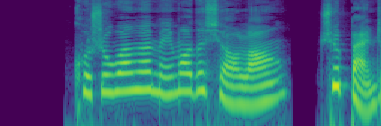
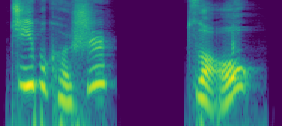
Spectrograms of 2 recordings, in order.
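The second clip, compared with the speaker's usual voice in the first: urgent; 7 semitones higher, 5 dB louder than usual. Acted. Wolf seizes the moment.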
